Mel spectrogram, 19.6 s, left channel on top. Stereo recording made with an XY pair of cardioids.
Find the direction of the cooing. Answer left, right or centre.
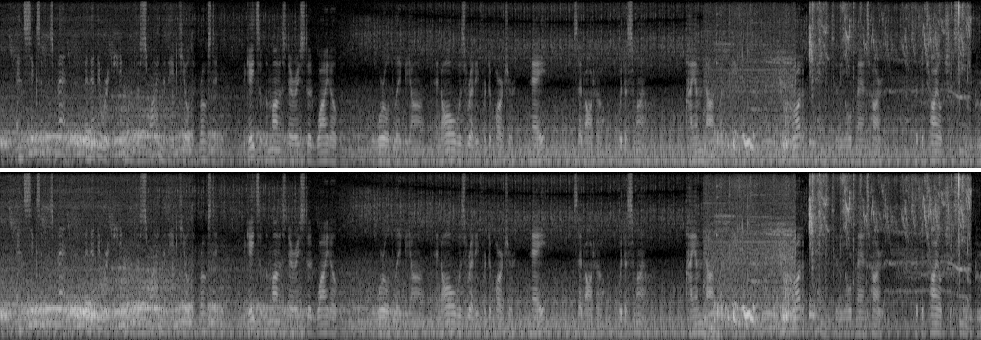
right.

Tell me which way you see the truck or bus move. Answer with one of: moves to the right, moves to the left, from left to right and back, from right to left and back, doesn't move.
moves to the left.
